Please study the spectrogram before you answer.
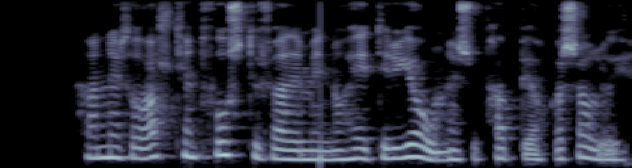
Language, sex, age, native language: Icelandic, female, 50-59, Icelandic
